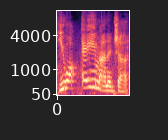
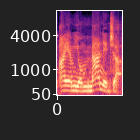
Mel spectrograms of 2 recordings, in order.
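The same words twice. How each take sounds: First: "a" said as a full "ay", higher and falling; mocking correction that hits "a"; stress on a. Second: "am" leaned on, falling and firm; asserting rank with a heavy "am"; stress on am. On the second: Acted. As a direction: insist on the word am, I am your manager.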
